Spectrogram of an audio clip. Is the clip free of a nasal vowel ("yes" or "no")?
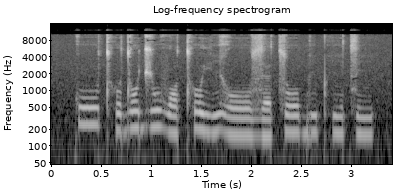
yes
